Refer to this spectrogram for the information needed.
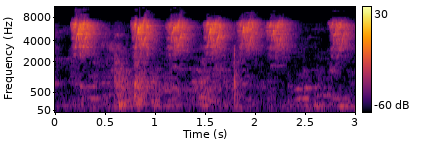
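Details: Young sparrow chick, not yet fully grown and untrained, giving a run of short, high, sharp chirps repeated about every 0.4 seconds, with slight room noise between notes.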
